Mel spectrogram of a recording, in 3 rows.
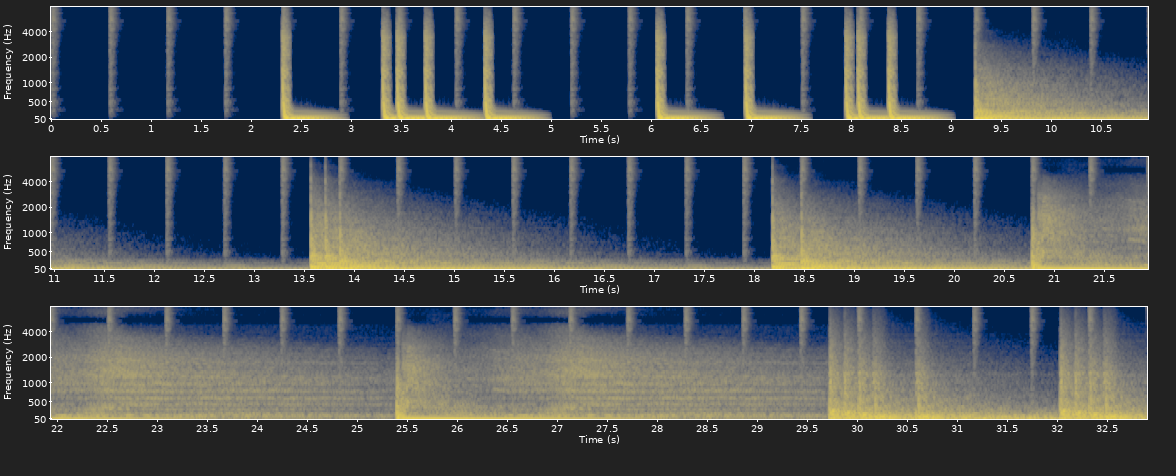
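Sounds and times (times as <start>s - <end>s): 
tuned punchy bass drum: 2.4s - 5.0s, 6.1s - 12.2s, 13.6s - 22.7s, 25.4s - 26.7s, 29.8s - 32.8s.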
